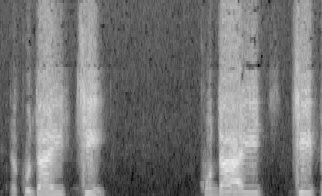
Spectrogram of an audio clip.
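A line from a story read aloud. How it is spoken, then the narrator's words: Yelling over howling wind. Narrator (Russian): перекрывая вой ветра, заорал снабженец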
